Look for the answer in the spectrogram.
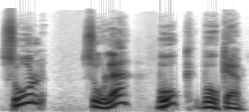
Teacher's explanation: ikke helt en e, mer ei blanding av e og æ · Term: e-ending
